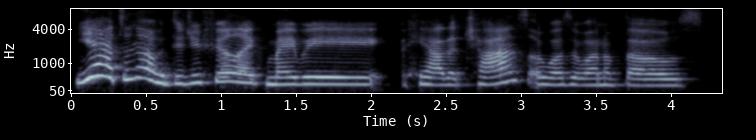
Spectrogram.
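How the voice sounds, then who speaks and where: A woman's voice: mid-range voice, moderate pace, a bit bright. Woman hosting a casual book chat. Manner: chatty, hedging, often voices imagined reactions. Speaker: host of a book discussion livestream. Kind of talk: casual chat, reading out viewer comments. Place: online livestream call.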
